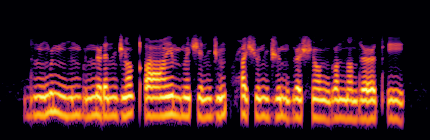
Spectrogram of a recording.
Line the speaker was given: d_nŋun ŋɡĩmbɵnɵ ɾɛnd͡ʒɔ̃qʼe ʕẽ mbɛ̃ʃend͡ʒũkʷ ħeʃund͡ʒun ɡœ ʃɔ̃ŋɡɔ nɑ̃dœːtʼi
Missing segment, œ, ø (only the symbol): œ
